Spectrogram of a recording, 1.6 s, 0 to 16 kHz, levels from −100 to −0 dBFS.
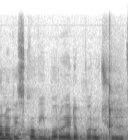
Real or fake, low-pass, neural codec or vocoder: real; 14.4 kHz; none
